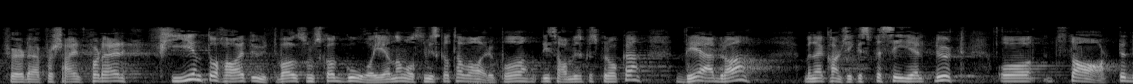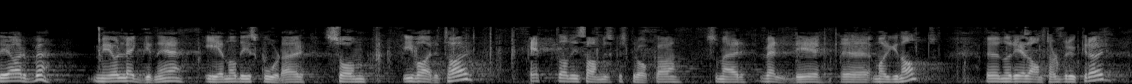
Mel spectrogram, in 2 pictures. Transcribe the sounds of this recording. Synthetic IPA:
føːɖɛæɾfɔʂæ̰ɪnt̪fɔɖɛæɾ | fiːnt̪ɔɦɑːɛt̪ʉːt̪ʋɑlɡsɔmskɑlɡoːjɛnːɔmɔsɔmʋɪskɑt̪ʰɑːʋɑːɾəpʰɔd̪ɛsɑːmɪskəspɾoːkɑd̪ɛæɾbɾɑː | mɛnd̪ɛæɾkʰɑnʂəɪkːəspɛsɪɛlt̪lʉːʈʔɔst̪ɑːʈəd̪ɛɑɾbə | mɛɔlɛɡːəneːɛnɑʋd̪ɪskuːlɑɾsɔmɪʋɑːɾət̪ʰɑːɾɛt̪ːɑʋd̪ɪsɑːmɪskəspɾoːkɑ | sɔmæɾʋɛld̪ɪmɑɾɡɪnɑːlt̪ | nɔɖɛjɛlːəɾɑnt̪ɑlbɾʉːkəɾəɾ

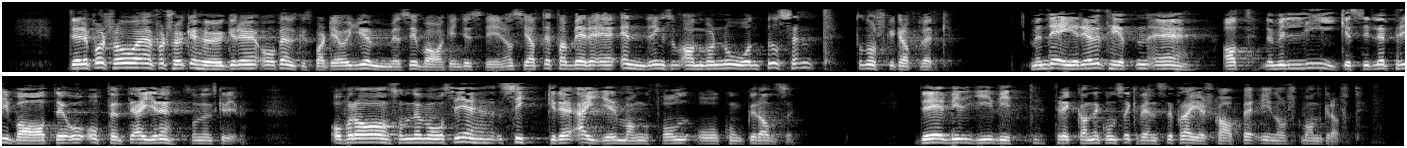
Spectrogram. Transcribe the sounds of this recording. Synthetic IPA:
d̪̥æɾpɔʂɔfɔʂøːkəɦøːɡəɾəʔɔfɾɛmskəspɑʈiːəɾɔjœmːəsɛɪbɑːɡəɪnd̪ʉst̪ɾiːənəɔsiːɑt̪̚d̪ɛt̪ːəhɑbeːɾəæʔɛnd̪ɾɪŋsɔmʔɑnɡoːɳuːənpʰɾʊsɛnt̪ | ɛnɔʂkəkʰɾɑft̪ʋæɾk | mɛnd̪ɛæɪəɾɛɑlɪt̪ʰeːt̪n̩æ | ʔɑt̪d̪ɛnʋɪlːiːkəst̪ɪlːəpʰɾɪʋɑːt̪əɔʔɔfɛnt̪lɪəæɪəɾəsɔmd̪ɛnskɾḭːʋə̰ɾ | ʔɔfɔɾɔsɔmd̪ɛmɔsiːsɪkːɾəʔæɪəɾmɑŋfɔlɔkʰʊŋkʉɾɑnsə | d̪ɛʋɪljiːʋɪt̪ʰːɾɛkːɑnd̪əkʊnsəkʰʋɛnsəɾfɔɾæɪəʂkɑːpəʔɪnɔʂkʋɑnd̪kʰɾɑ̰ft̪

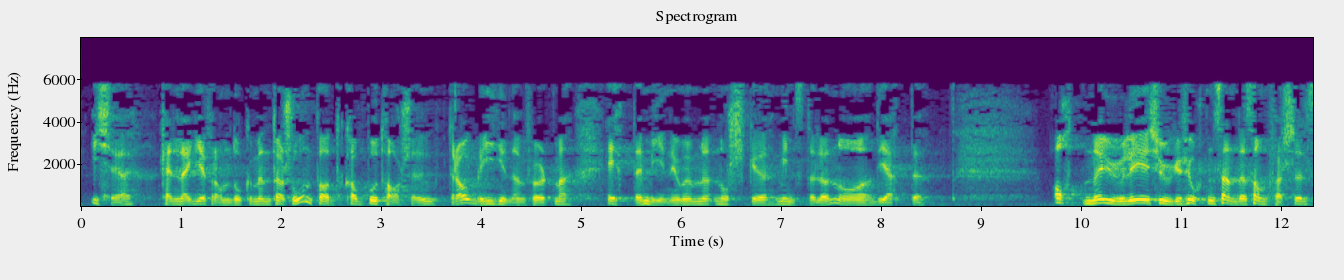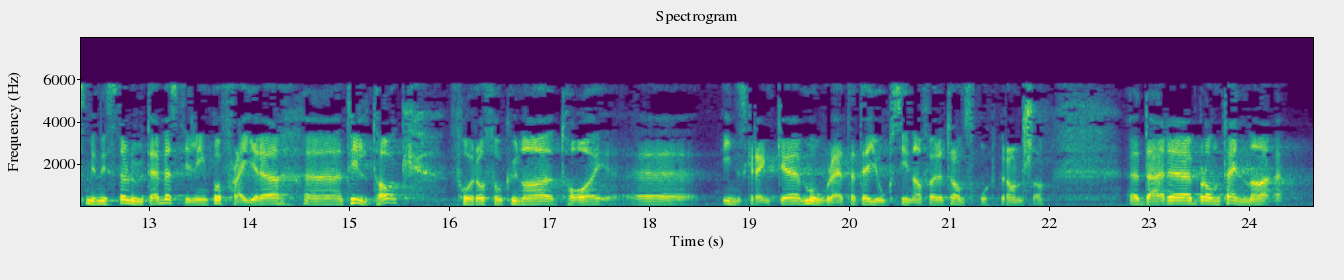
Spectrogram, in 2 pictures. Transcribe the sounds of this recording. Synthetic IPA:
ɪçːə | kʰɑnlɛɡəfɾɑmd̪ʊkʉmɛnt̪ɑʂuːnn̩pʰɔɑt̪kʰɑbʊt̪ʰɑːʂəʊpd̪ɾɑːɡ̚blɪɾɪnːəmføːʈmɛɛt̪ʰːəmiːnɪʉməmnɔʂkəmɪnst̪əlœnːɔd̪ɪɛt̪ːə | ɑt̪ːnəjʉːlɪçʉːɡəfjʊʈːɳ̩sɛnt̪əsɑmfæʂəlsmɪnɪst̪əɳʉːt̪æbəst̪ɪlːɪŋpʰɔfɽæɪɾə | t̪ʰɪlt̪ʰɑːk | fɔɾɔsɔkʰʉnːət̪ʰɑː | ɪnskɾɛŋkəmuːɡlɪeːt̪ət̪ʰɪljʊksɪnːɑføɾt̪ʰɾɑnspɔʈːbɾɑŋʂə̰ | d̪æɾblɑnt̪ʰæɪnːɑ

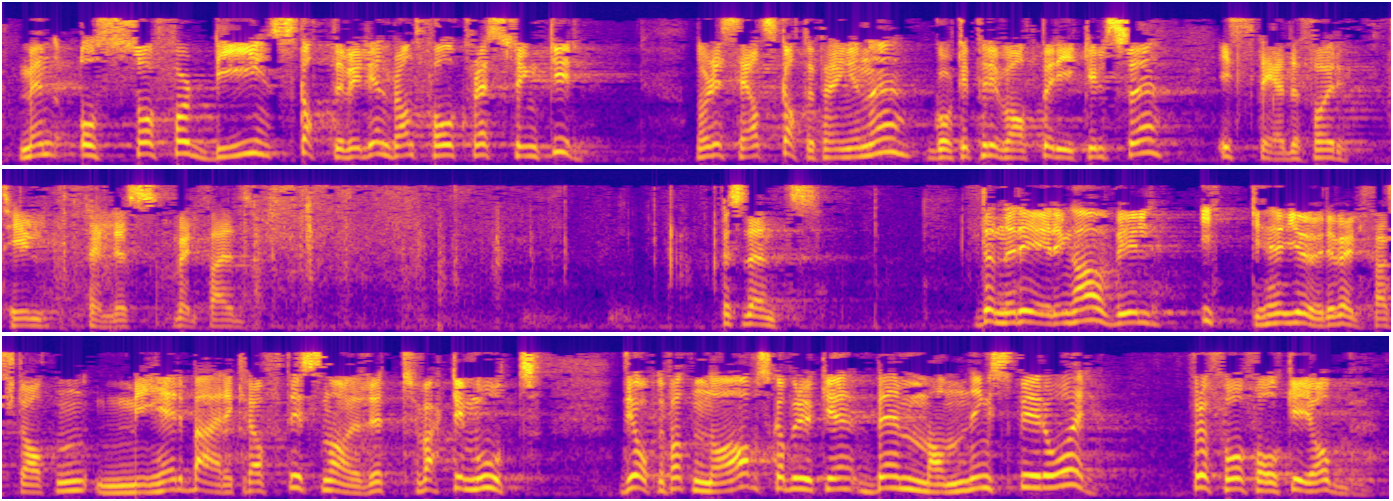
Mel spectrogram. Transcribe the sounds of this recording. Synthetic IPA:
mɛnɔsɔfɔɖiːskɑt̪ːəʋɪljənblɑnt̪fɔlkfleːsʈsʏŋkəɾ | nɔɖɪseːɾɑt̪skɑt̪ːəpɛŋːənəɡoːʈɪlpʰɾɪʋɑːt̪̚bəɾiːkəlsəɪst̪eːd̪əfɔɾt̪ʰɪlfɛlːəsʋɛlfæɾd̪ | pʰɾɛsɪd̪ɛnt̪ | d̪ɛnːəɾɛjeːɾɪŋɑʋɪlɪkːəjøːɾəʋɛlfæʂʈɑːt̪n̩meːɾbæːɾəkʰɾɑft̪ɪsnɑːɾəɾət̪ʰʋæʈːɪmuːt̪ | d̪ɪoːpnəfɔɾɑt̪nɑːʋskɑbɾʉːkəbəmɑnːɪŋsbʏɾoːəɾ | fɔɾɔfoːfɔlkɪjɔbː

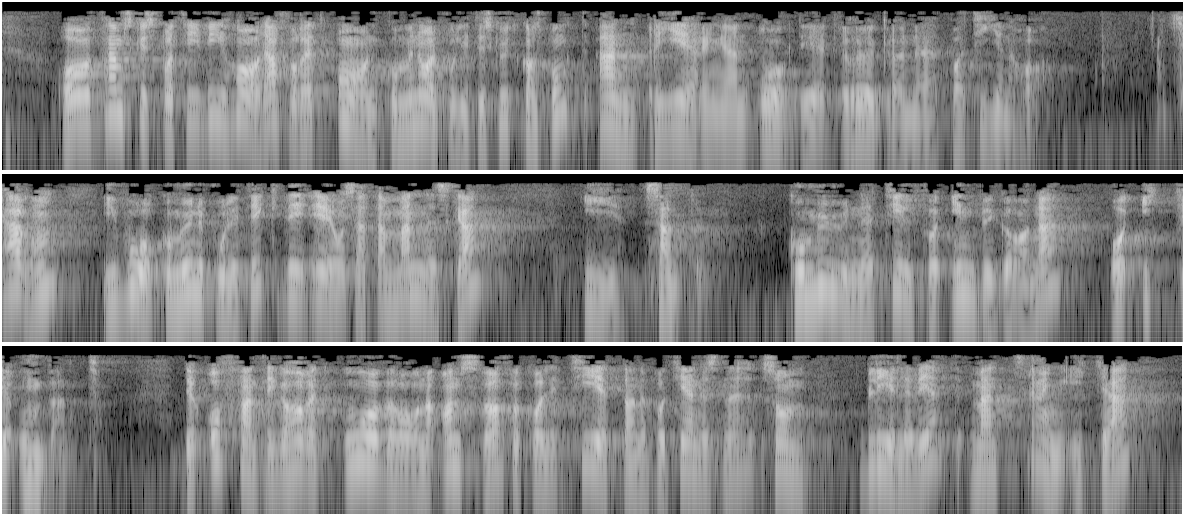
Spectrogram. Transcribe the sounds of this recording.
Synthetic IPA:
ʔɔfɾɛmskɾɪt̪spɑʈ̪ʰiːʋɪɦɑɾd̪æɾfɔɾɛt̪ɑːnt̪̚kʰʊmʉnɑːlpʰʊliːt̪ɪskʉːt̪ɡɑŋspʊŋk̚t̪ɛnɾɛjeːɾɪŋənoːɡd̪ɪɾøːɡɾœnəpʰɑʈʰiːənəhɑ̰ːɾ | çæɾnɪʋoːɾkʊmʉːnəpʰʊlɪt̪ʰɪkːd̪ɛʔæɔsɛt̪ːəmɛnːəskə | ɪsɛnt̪ɾʉm | kʰʊmʉːnnət̪ʰɪlfɔːɾɪnbʏɡəɾɑnəɔɪkːəʔʊmʋɛ̰nt̪ | d̪̥ɛʔɔfənt̪lɪɡəhɑɾɛt̪oːʋəɾoːnəʔɑnsʋɑːɾfɔɾkʰʋɑlɪt̪ʰeːt̪ənəpʰɔt̪ʰjeːnəst̪n̩əsɔm | bliːlɛʋeːʁt̪mɛnt̪ʰɾɛŋːɪkːə

